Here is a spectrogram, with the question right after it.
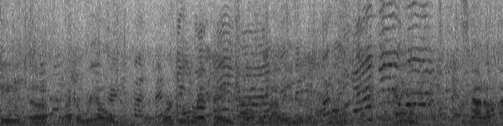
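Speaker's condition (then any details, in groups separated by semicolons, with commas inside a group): No condition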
